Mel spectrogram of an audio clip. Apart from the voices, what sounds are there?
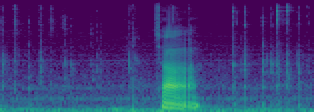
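typing on a computer keyboard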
